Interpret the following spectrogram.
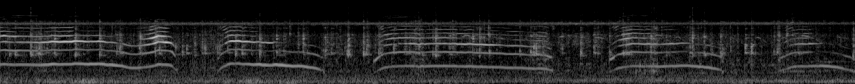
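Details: A domestic cat meows again and again: about seven drawn-out, tonal meows, each slightly falling at the end, over a steady faint high whine.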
